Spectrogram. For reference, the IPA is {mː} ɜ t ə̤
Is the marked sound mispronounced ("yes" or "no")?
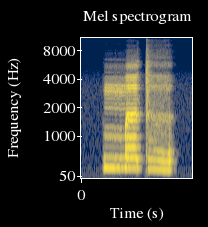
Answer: no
